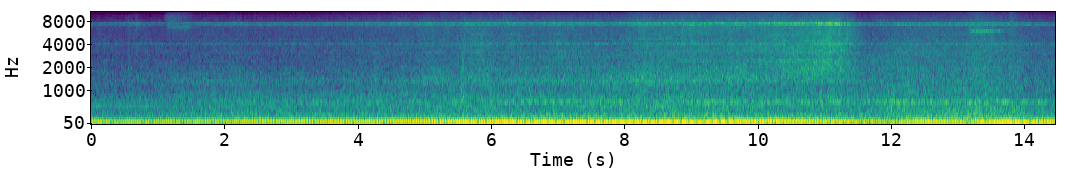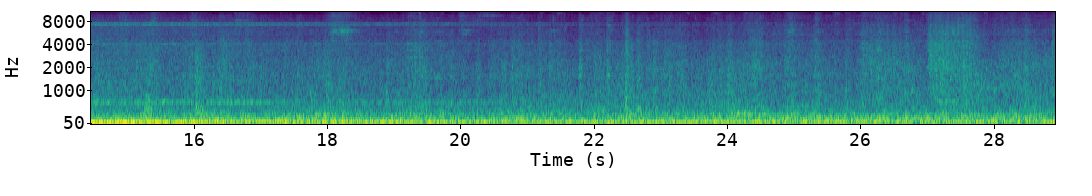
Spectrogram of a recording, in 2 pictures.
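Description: Diesel freight locomotive running under load as it approaches and passes, its engine hum building and then easing about 12 seconds in. The long train of flat wagons carrying lorries then rolls by with steady wheel clatter over the rails.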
